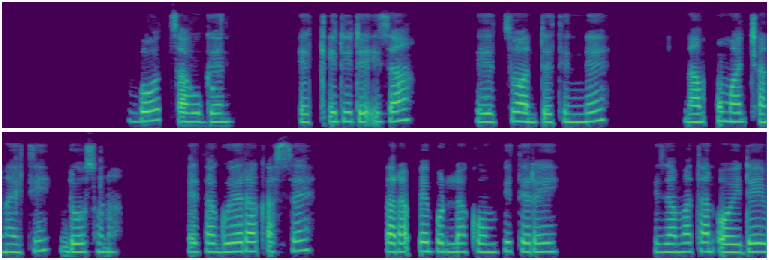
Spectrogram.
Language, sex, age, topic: Gamo, female, 18-24, government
